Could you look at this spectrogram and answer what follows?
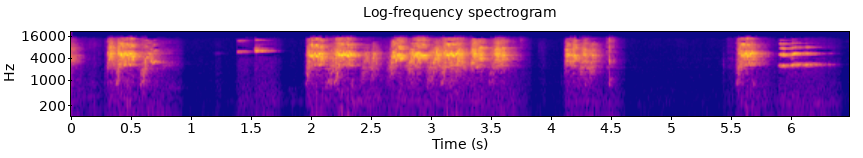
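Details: A baby lovebird during hand-feeding, with hoarse, noisy begging chatter in several bursts, brief high squeaks, and a last short call ending in a row of thin whistled pips.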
